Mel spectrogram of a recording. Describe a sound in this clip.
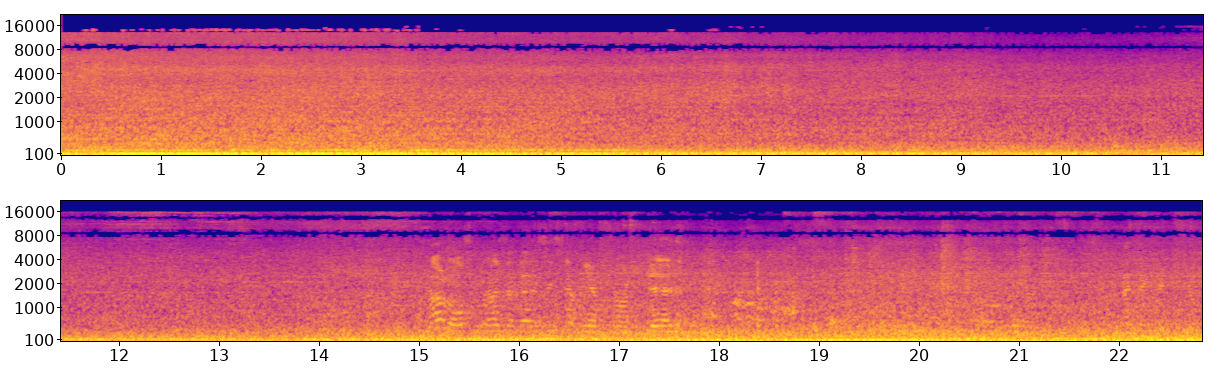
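A long freight train rumbles and clatters steadily past on the rails.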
